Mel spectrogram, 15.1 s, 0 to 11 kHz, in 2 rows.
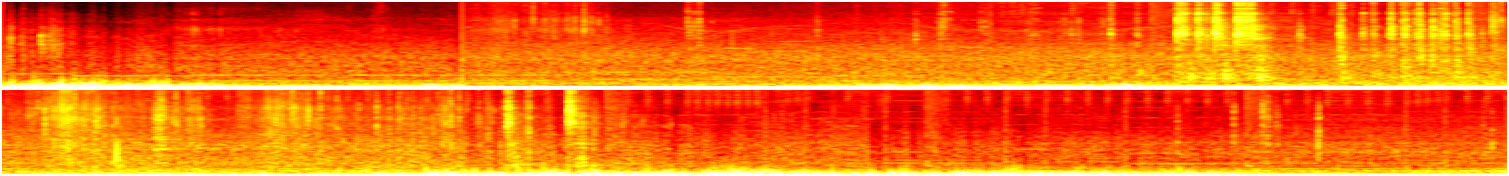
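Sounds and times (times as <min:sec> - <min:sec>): hand tool clicking and scraping metal: 0:04.6 - 0:08.6.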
